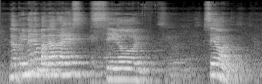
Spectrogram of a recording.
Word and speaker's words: Sheol: Seol. Y se pronuncia más o menos Sheol.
